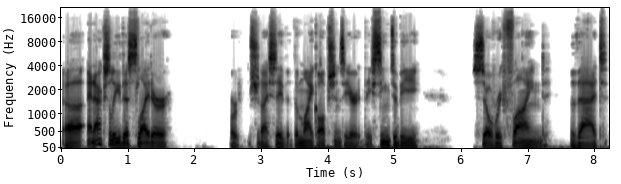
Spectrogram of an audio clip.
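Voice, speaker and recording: A very tired man giving a casual music software walkthrough, speaking haltingly with slightly slurred words. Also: a bass voice, fairly even intonation, clean tone, no room sound, studio quality.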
